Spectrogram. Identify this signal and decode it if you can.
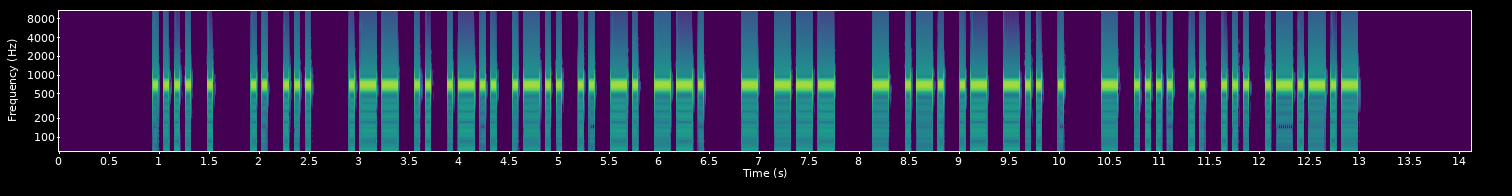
Morse code, heard as a keyed tone, about 22 wpm, 700 Hz. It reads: HE IS WILLING TO TRADE THIS.
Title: Sentences from Top 1000 Words - Review Part 4 - 22wpm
